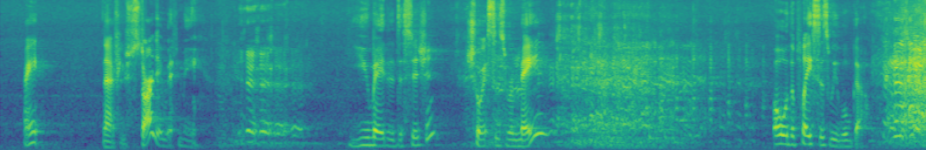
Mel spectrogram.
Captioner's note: laughter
